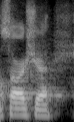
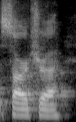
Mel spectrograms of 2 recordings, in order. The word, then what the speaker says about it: Sartre: and and sartre jean-paul sarsha and if you're french i'm sorry i pronounce it sartre or i know it's supposed to be pronounced like or something like that but i'm midwestern american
